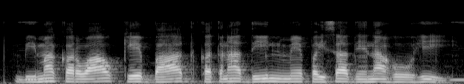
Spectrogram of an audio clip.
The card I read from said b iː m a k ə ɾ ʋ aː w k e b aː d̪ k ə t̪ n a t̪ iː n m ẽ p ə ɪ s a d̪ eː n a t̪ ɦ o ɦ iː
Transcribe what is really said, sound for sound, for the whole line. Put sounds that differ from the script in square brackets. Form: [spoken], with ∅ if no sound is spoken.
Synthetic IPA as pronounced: b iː m a k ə ɾ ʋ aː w k e b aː d̪ k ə t̪ n a [d̪] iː n m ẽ p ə ɪ s a d̪ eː n a [∅] ɦ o ɦ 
